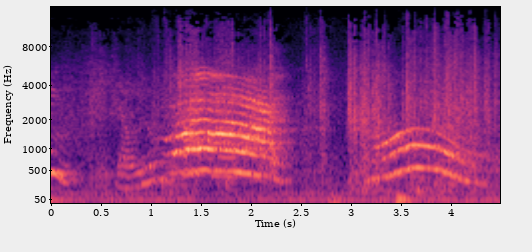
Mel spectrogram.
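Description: Two long, drawn-out high calls, each rising then falling in pitch: the first about a second in, the second near the end.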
